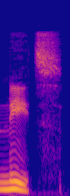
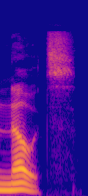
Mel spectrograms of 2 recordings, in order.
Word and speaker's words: St. Neots: The name of this place is locally pronounced not Neats, but Notes. This last is the correct form, for the name is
